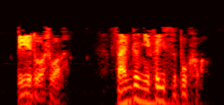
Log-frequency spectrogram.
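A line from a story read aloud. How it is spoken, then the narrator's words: Fearful and angry. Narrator (Chinese): 渔翁又怕又怒的说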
